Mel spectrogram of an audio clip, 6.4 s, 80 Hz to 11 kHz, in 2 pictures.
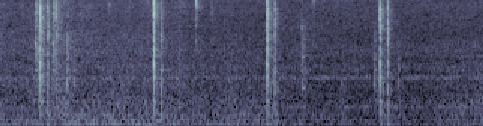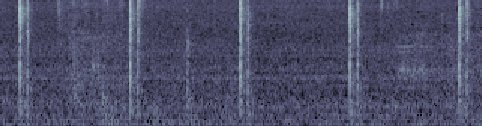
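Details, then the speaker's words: Chinese eBay diesel heater installed under the sofa in a camper van, at startup: sharp evenly spaced ticks about every 0.75 seconds over low fan rumble from the diesel fuel pump; normal pump ticking. "if you listen closely you can hear the diesel pump kicker now"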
